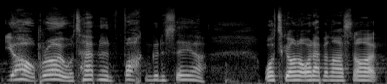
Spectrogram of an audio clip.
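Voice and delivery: high-pitched, matey retold hello; excited greeting. Greeting Sean as he turns up, excited and high.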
